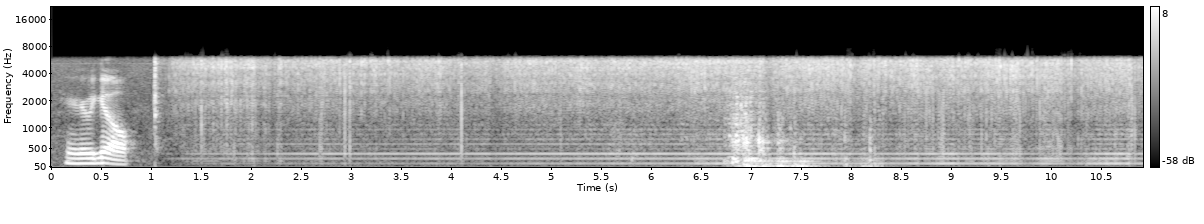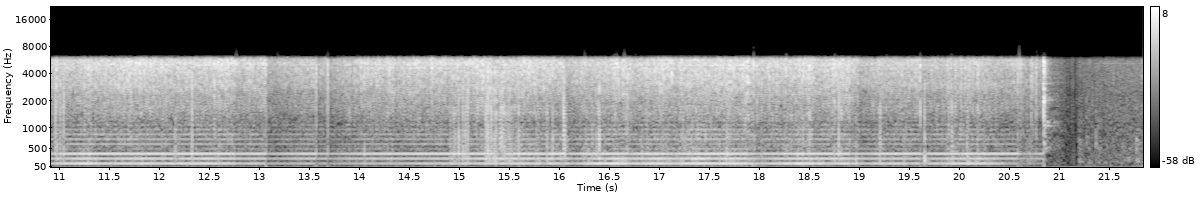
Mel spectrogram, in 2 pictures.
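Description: Electric arcs crackle and sizzle across burning wood.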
